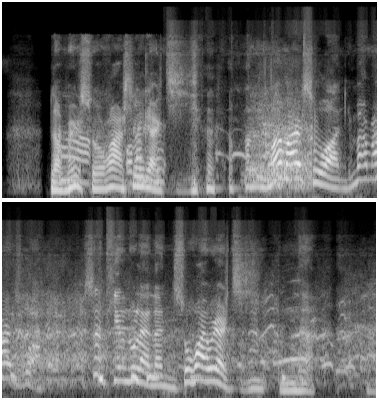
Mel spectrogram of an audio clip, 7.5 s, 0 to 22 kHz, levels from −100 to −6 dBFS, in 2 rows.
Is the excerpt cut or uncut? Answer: uncut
